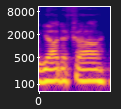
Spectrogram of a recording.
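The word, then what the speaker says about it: יד: and there's another example Yad Yad is the hand of you your hand Y and it's got this me there so you know it's a yah not a yo all right and special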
